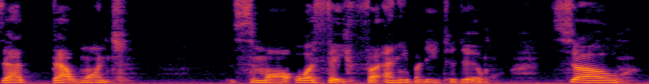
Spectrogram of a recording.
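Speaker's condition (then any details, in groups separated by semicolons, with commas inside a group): Cerebral palsy, quadriplegic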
